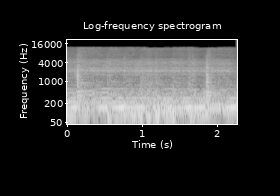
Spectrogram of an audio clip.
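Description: Live thrash metal band playing: a heavy electric guitar riff over drums, with sharp crashes a little after the start and again near the end.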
